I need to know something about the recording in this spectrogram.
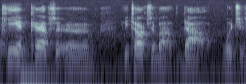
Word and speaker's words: Tao: Like he talks about Tao, which is spelled T-A-O.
